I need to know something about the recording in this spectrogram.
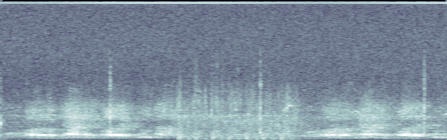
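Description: Large football stadium crowd: a steady din of many voices shouting.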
